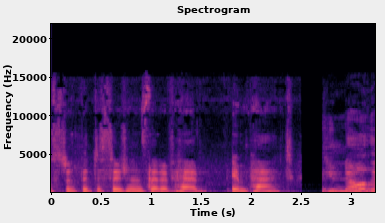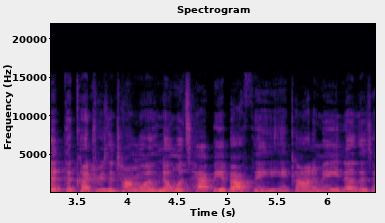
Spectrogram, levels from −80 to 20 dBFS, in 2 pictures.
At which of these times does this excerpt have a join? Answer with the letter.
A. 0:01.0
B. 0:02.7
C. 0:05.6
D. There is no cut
B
